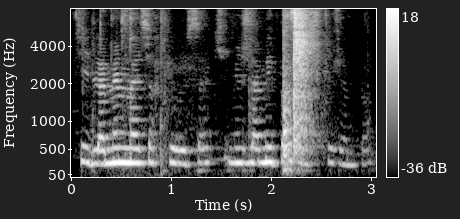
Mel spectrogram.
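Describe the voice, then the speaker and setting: A woman vlogger chatting casually to camera, excitable and gushing, with lots of fillers. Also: sits high, quick pace. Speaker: vlogger showing Christmas presents. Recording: noisy background hiss.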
